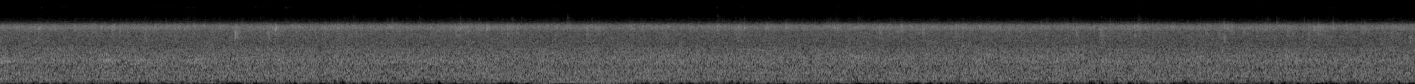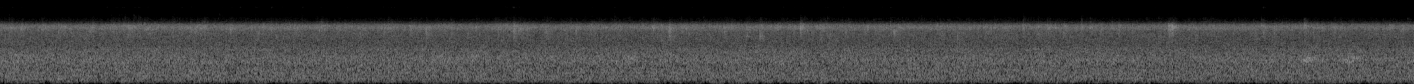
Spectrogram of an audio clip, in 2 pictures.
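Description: Rain falling steadily, an even hiss with a few sharper drop ticks, one louder near the end.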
